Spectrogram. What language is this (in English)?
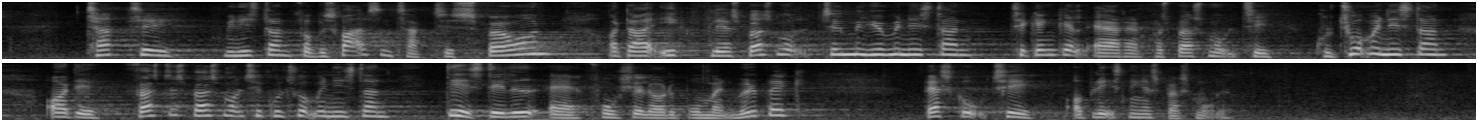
Danish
